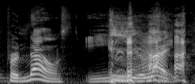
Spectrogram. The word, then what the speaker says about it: Elite Giants: But it's pronounced Elite.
